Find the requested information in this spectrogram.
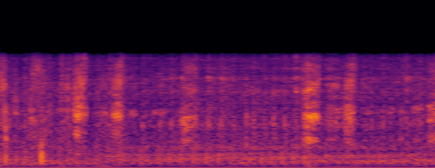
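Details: Playing bulldog Bonita out in the sun: a few scattered huffing grunts and one sharper squeaky yip near the end, separated by quieter stretches of background hiss.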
